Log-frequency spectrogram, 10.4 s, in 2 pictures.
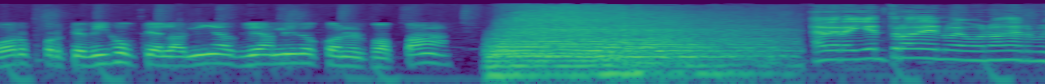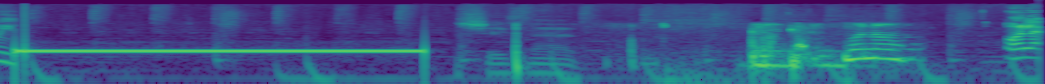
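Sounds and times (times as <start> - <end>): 
speech: 0.0 - 5.5, 7.6 - 7.9, 9.0 - 10.4
telephone tone after a dropped call: 5.4 - 7.4.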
